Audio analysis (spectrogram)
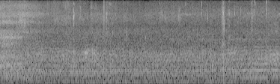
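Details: A captured wild honey bee swarm, taken from a tree branch into a nuc box, gives an even, low droning buzz throughout, with scattered faint clicks and light rustling.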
